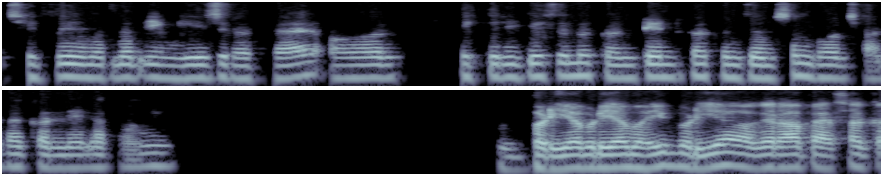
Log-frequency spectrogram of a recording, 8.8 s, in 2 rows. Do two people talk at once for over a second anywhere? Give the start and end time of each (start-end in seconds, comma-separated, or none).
none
